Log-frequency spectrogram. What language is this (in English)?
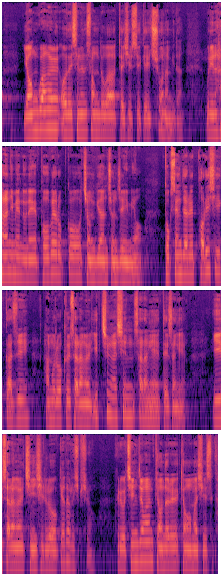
Korean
